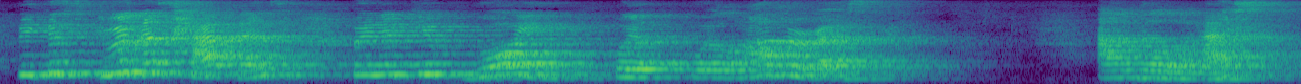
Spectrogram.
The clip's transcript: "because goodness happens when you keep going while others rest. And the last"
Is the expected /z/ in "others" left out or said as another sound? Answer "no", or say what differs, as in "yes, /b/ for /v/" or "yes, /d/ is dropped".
yes, /z/ is dropped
